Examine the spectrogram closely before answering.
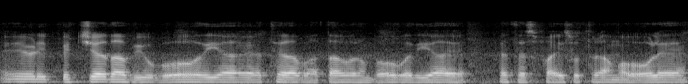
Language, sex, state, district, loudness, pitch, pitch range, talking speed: Punjabi, male, Punjab, Kapurthala, -16 LUFS, 105 Hz, 105-110 Hz, 165 wpm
